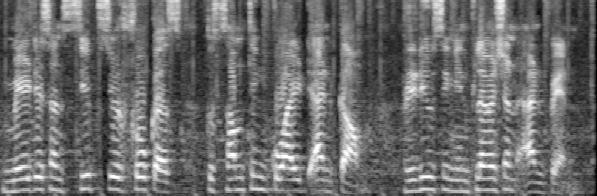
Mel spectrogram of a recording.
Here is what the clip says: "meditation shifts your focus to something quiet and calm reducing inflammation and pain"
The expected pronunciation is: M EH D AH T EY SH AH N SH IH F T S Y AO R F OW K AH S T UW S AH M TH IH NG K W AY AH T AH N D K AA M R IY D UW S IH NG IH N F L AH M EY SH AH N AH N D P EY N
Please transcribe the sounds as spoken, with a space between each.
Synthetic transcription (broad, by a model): M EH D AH T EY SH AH N S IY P S Y AO R F OW K AH S T UW S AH M T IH NG K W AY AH T AH N D K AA M R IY D UW S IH NG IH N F L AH M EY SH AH N AH N D P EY N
